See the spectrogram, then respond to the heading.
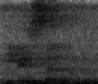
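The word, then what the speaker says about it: listen: या टी एल ई अगर ये ग्रुप हमें देखने को मिलता है किसी शब्द के अंत में तो टी हमारा इसमें क्या रहता है? साइलेंट रहता है। इसके एग्जांपल देखिए। एल आई एस टी इ एन लिसन एफ ए एस टी ई एन फासन इसमें टी हमारा क्या रहेगा? साइलेंट रहेगा।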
